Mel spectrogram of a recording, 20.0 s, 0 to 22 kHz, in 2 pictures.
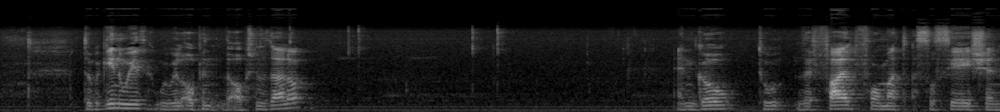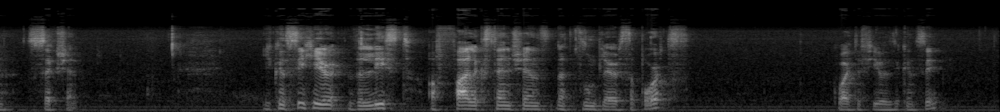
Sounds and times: Speech: 0.8s - 3.2s, 6.8s - 10.9s, 12.6s - 17.0s, 18.4s - 19.6s.

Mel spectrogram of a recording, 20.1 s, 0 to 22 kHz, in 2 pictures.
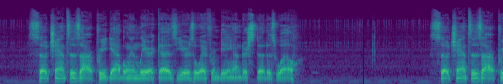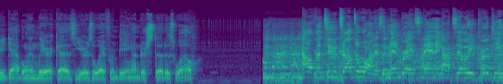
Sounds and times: Speech: 0.6s - 6.1s, 8.6s - 14.1s, 16.1s - 20.1s
Music: 15.3s - 20.1s.

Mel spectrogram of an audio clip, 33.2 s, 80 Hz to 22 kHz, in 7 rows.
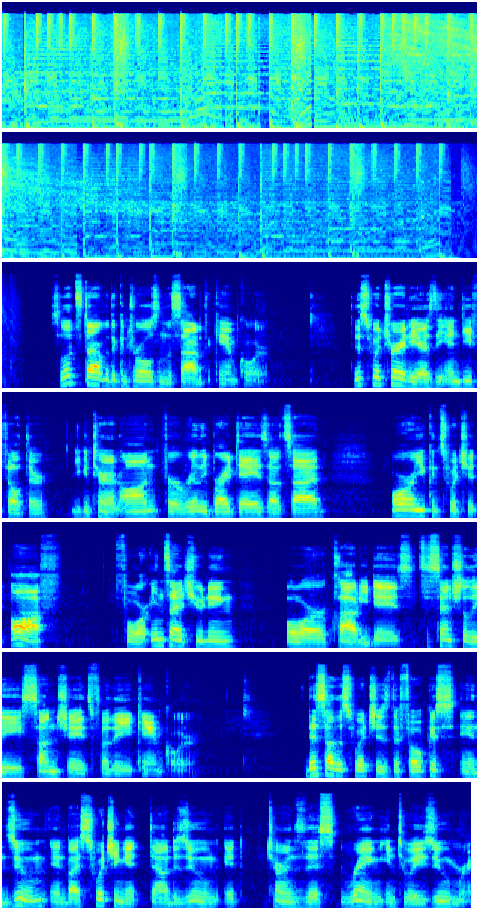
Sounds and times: Music: 0.0s - 9.6s
Speech: 10.0s - 12.2s, 13.0s - 17.5s, 18.2s - 19.6s, 20.2s - 25.8s, 26.8s - 33.1s.

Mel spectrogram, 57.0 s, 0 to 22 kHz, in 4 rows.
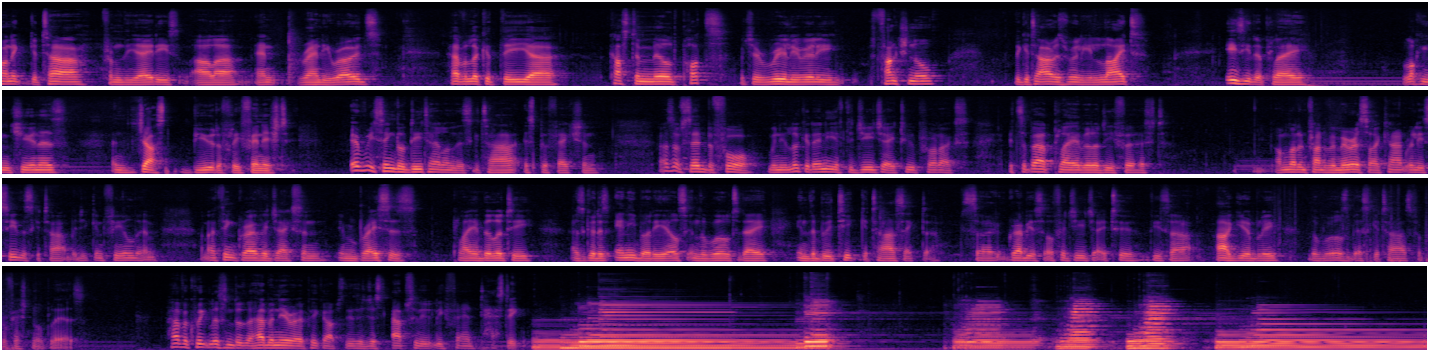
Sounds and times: Guitar: 10.1s - 18.5s, 26.5s - 29.0s, 47.8s - 57.0s.

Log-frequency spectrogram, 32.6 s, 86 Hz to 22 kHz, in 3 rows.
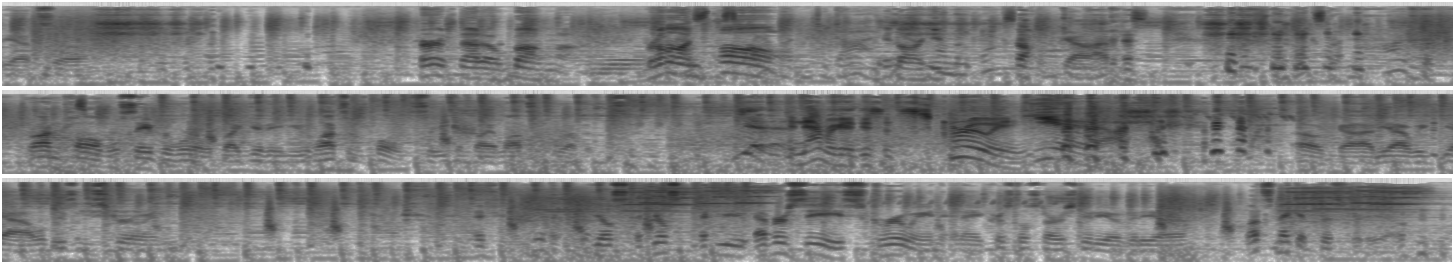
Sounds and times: Speech: 0.0s - 0.6s, 3.2s - 8.6s, 9.3s - 15.5s, 16.4s - 19.6s, 20.6s - 23.0s, 25.3s - 32.3s
Music: 0.0s - 32.6s.

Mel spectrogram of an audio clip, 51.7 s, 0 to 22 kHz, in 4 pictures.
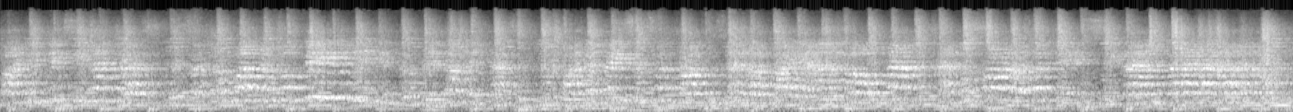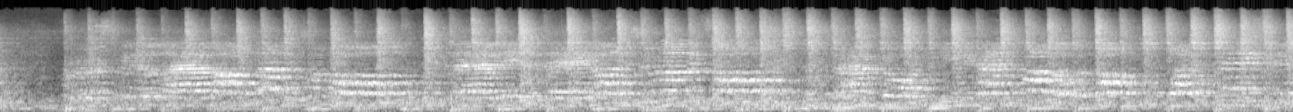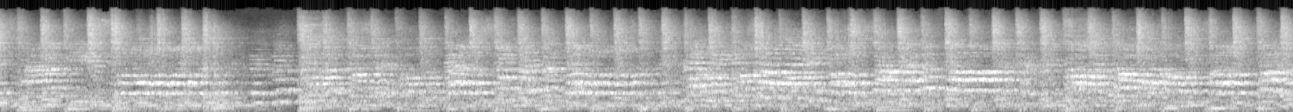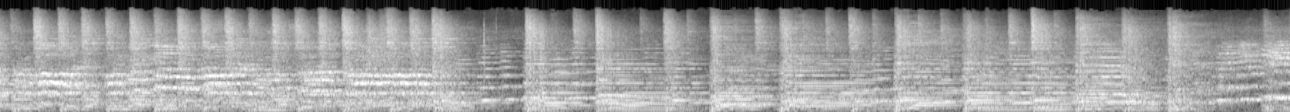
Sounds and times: Music: 0.0s - 51.6s.

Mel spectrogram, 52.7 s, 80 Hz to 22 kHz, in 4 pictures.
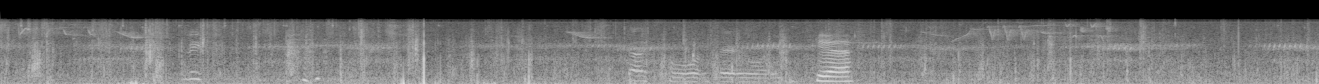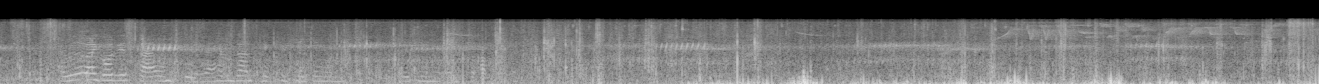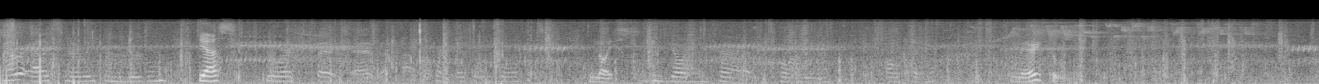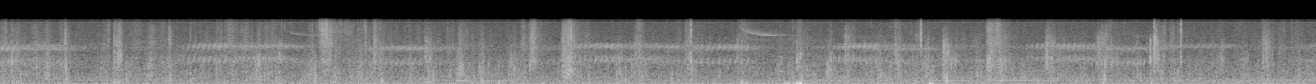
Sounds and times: Walk, footsteps: 0.0s - 52.7s
Speech: 6.3s - 8.6s, 13.8s - 18.3s, 26.4s - 35.8s, 36.5s - 37.2s.

